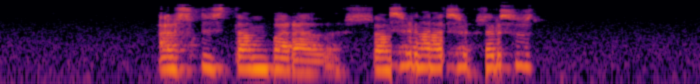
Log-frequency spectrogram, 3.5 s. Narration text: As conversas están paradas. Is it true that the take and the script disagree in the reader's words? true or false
true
